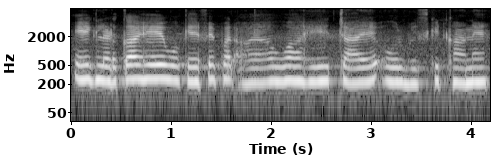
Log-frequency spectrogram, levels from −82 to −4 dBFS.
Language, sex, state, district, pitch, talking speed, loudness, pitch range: Hindi, female, Delhi, New Delhi, 235 Hz, 185 wpm, -16 LUFS, 225-250 Hz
